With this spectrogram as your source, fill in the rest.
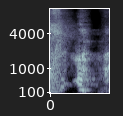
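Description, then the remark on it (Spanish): A single sharp sneeze, fairly loud, with a breathy burst followed by a second shorter exhale, no talking. “Salud.”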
